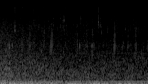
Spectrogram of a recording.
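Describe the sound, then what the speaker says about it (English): Rain falls steadily in Skyrim's Riften, a soft, even hiss with faint scattered patter, quiet and unbroken for the whole moment. "It's raining."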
